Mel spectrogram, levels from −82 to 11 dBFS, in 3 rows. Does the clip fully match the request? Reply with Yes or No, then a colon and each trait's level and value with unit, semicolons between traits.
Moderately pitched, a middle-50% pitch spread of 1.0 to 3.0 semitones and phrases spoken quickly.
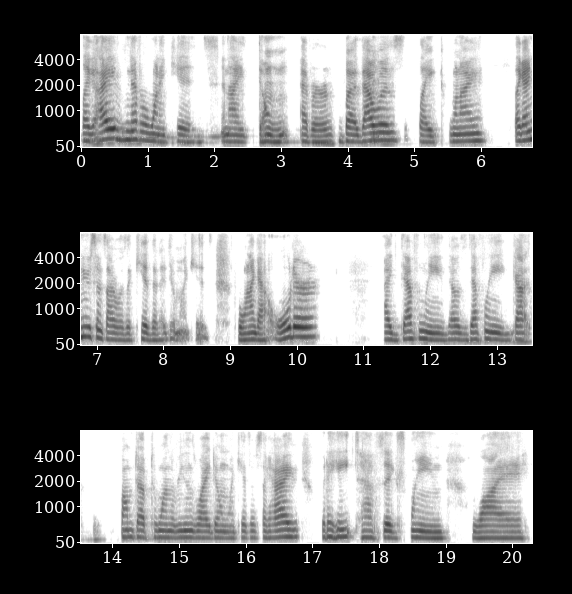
No: medium, 175 Hz; narrow, 2.4 semitones; average, 185 wpm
